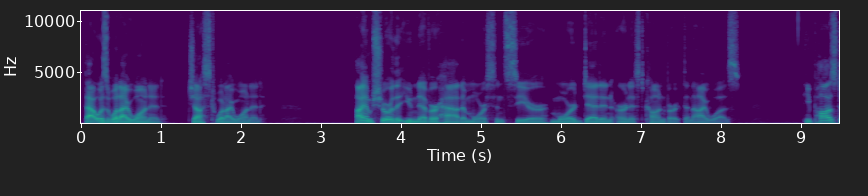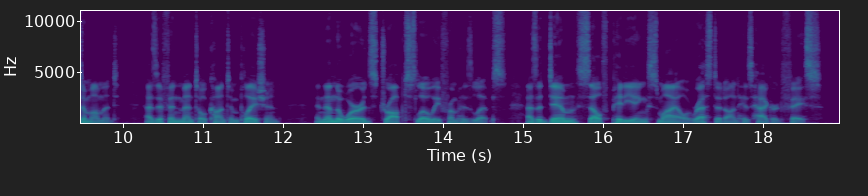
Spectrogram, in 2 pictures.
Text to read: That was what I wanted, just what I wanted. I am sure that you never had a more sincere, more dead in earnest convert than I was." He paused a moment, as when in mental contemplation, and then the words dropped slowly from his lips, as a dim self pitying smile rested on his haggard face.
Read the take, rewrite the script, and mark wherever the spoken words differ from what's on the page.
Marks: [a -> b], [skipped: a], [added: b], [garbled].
That was what I wanted, just what I wanted. I am sure that you never had a more sincere, more dead in earnest convert than I was." He paused a moment, as [when -> if] in mental contemplation, and then the words dropped slowly from his lips, as a dim self pitying smile rested on his haggard face.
